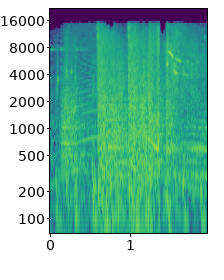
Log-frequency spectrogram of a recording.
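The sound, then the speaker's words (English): Gunfire from a car: sniper rifle shots and return fire, heard as a few sharp, loud blasts over a dense, continuous rumble of noise. “Someone in a car shoots at them with a sniper's rifle, and they fire back.”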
